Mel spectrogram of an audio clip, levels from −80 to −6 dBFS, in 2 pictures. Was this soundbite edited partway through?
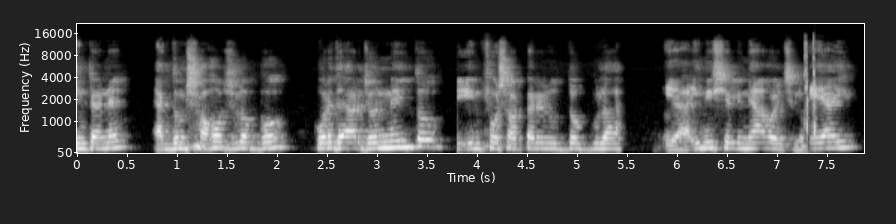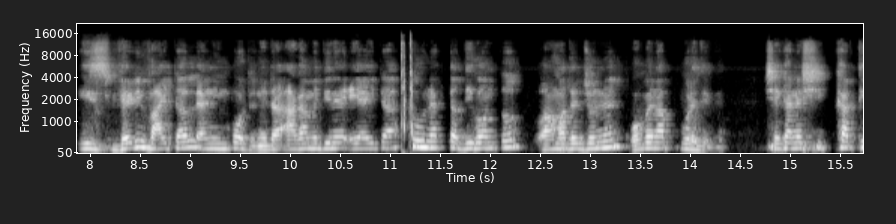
yes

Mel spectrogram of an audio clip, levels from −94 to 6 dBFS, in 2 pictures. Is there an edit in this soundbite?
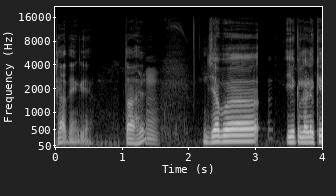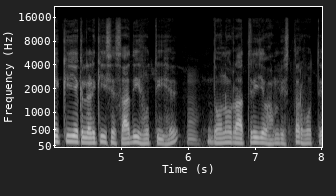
yes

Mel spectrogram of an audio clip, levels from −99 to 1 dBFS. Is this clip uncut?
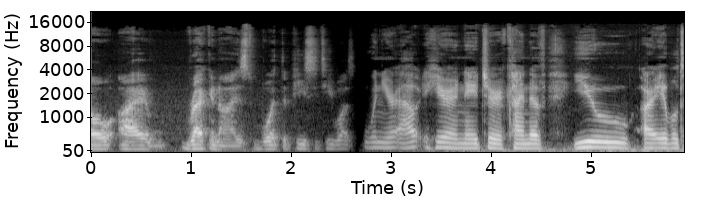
no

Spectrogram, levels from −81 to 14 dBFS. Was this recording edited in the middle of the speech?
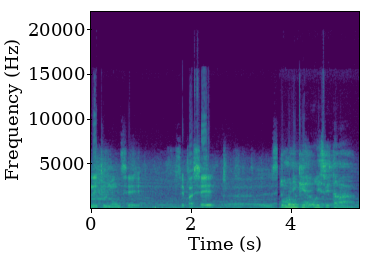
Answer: yes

